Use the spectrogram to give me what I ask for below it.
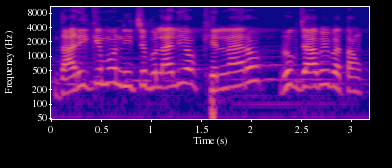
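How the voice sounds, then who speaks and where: A man's voice: very high voice, brisk, a bit bright, voice pushed up. A mischievous young boy god teases in a raised, lilting rustic voice, as a male storyteller puts him on. He is playful and cheeky. Faint music hums behind him. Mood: teasing. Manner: teasing, in rustic village dialect.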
